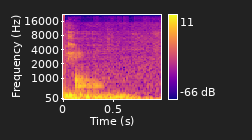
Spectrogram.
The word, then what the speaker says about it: palm: pronunciation of palm palm the l is silent that's right now if you ask an american they'll say they pronounce the l because they move their tongue up to make the l sound but they never touch the roof of their mouth so it's not a real l and you don't really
